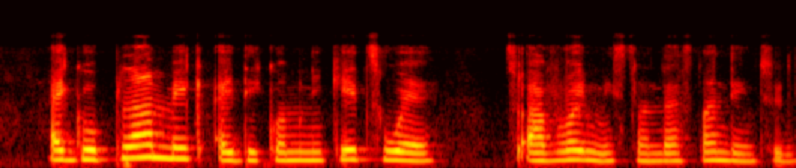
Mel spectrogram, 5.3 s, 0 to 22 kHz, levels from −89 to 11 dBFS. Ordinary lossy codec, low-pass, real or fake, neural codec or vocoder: Opus, 16 kbps; 7.2 kHz; real; none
